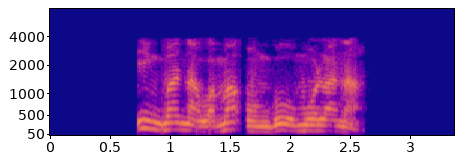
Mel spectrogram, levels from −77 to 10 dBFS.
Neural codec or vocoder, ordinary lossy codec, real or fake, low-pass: none; AAC, 16 kbps; real; 7.2 kHz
